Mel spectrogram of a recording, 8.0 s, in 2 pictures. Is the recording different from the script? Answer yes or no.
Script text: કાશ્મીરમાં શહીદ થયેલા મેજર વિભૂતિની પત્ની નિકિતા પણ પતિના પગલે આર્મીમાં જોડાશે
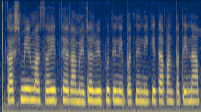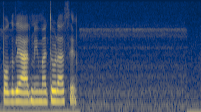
no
